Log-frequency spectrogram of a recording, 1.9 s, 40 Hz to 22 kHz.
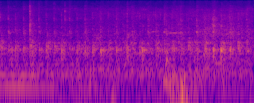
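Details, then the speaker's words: Stirlingkit Retrol SE-02 model steam engine, modified with a gas burner and driving accessories including a street light: a quick, even chuffing beat at roughly ten per second that speeds up when the load is turned off; normal running. "I'll turn it off. You hear the engine speed up straight"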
